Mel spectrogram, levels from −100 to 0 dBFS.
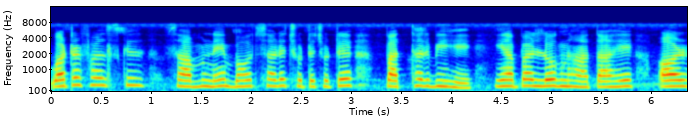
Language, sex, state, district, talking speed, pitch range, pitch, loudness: Hindi, female, Bihar, Gopalganj, 150 wpm, 255-280 Hz, 265 Hz, -25 LUFS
